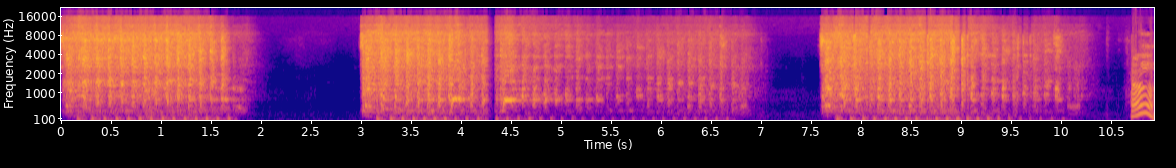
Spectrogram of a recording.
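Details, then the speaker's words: Honda Rebel 250 with fuel delivery problems, full choke: fires and runs roughly for two or three seconds then dies, repeatedly, on the reserve setting, yet starts fine on the main fuel-on setting; suspected fuel starvation. "All right. She fired right up on just uh fuel on. It don't want to do it on reserve."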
